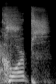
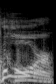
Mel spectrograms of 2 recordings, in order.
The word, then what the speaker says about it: corps: was Dave in Milwaukee did you say corpse come on now come on I'm reading the text oh did he write it as cor how do he spell it c o r p s well then that's core bro oh is it it's like yes oh okay so it's like Colonel man I'm telling you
